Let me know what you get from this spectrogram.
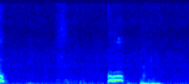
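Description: A sleeping British Shorthair cat snores quietly: a thin nasal whistle, then a soft low rumble.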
